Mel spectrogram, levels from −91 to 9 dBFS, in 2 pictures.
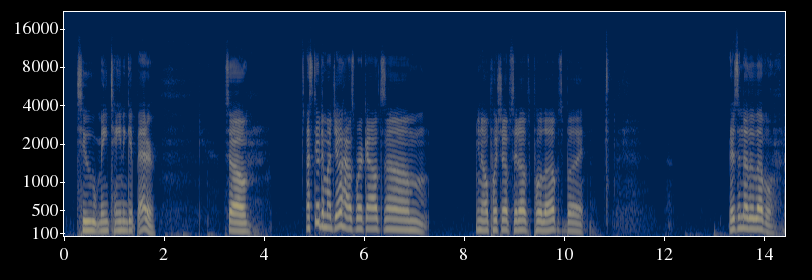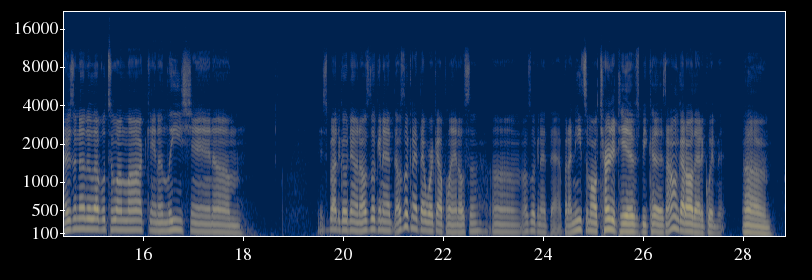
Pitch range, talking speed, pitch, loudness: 125-170 Hz, 145 wpm, 150 Hz, -34 LUFS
